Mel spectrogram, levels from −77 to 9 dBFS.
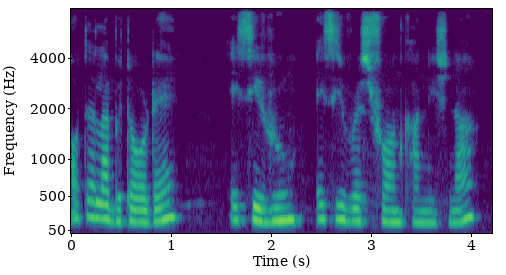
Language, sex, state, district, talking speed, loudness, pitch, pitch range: Nagamese, female, Nagaland, Dimapur, 130 wpm, -17 LUFS, 180 Hz, 160-195 Hz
